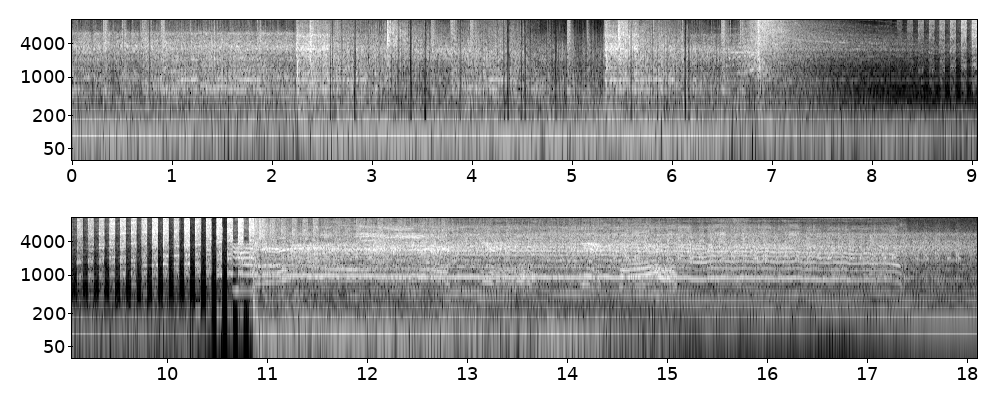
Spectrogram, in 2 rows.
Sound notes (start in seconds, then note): 10.6 Rahat screaming; 12.0 Roy groaning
